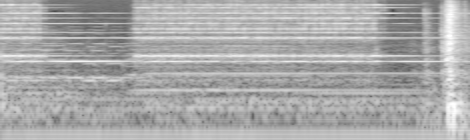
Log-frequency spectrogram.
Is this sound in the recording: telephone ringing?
yes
